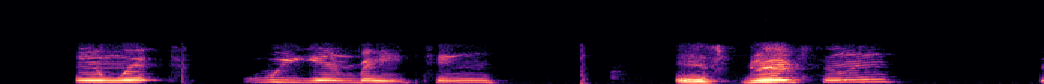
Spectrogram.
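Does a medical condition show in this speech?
Yes: cerebral palsy; from birth.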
